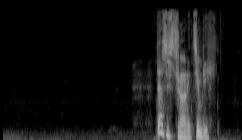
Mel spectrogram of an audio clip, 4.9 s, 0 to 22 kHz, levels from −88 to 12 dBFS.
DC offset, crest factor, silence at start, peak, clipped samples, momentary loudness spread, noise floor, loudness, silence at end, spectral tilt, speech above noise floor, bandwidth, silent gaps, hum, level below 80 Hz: under 0.1%; 24 dB; 3.15 s; -4 dBFS; under 0.1%; 12 LU; -68 dBFS; -23 LUFS; 0.55 s; -4 dB/octave; 45 dB; 16 kHz; none; none; -52 dBFS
